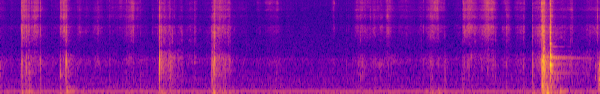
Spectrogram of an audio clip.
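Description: Oracle cards being handled and shuffled: short scattered rustles and flicks of card stock, with a sharp louder snap of the cards near the end.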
